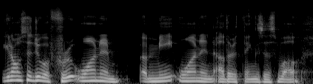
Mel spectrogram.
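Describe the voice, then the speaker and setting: An animated streamer with a dark-toned, medium-pitched voice talks fast in casual livestream chat. Rambling and laughing a lot, he swears freely as he talks to viewers and reacts on screen.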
